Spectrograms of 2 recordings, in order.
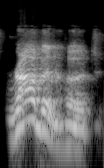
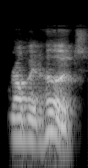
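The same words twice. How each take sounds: First: The stress is on the first word. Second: The stress is on the second word. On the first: "calm down with my first name"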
